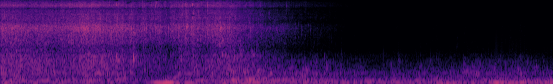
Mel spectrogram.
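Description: Water churns and bubbles around a swimmer.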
